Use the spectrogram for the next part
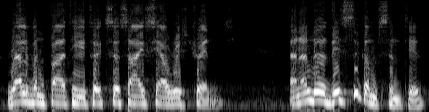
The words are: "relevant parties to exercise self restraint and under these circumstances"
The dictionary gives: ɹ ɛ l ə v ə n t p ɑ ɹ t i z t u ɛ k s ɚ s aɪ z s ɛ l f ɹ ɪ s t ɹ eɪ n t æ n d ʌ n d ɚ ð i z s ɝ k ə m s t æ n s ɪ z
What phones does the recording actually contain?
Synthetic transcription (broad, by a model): ɹ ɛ l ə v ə n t p ɑ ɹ t i t u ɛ k s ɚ s aɪ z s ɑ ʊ ɹ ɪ s t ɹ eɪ n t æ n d ʌ n d ɚ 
